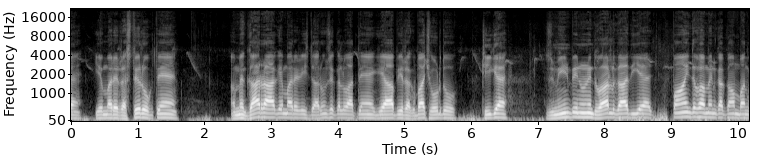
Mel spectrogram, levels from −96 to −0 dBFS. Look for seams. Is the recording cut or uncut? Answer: uncut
